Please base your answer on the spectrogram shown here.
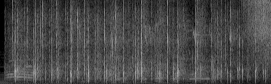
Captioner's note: applause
